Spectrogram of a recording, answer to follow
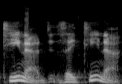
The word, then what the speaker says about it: Zaytinya: Zaytina.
